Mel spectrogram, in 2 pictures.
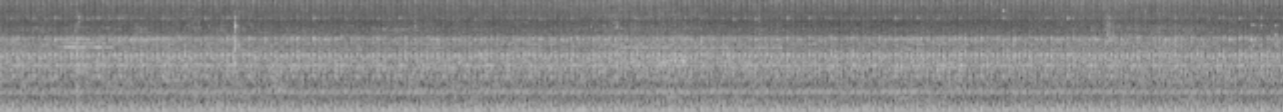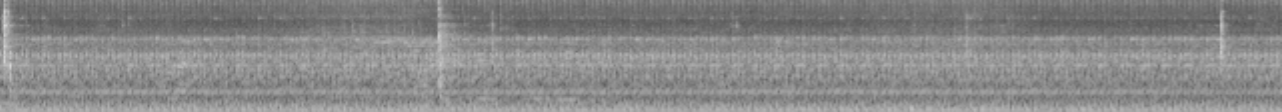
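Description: Engine idling steadily, with two sharp metal clinks, one about halfway through and one about three seconds later, from a socket wrench working the bolts of an excavator bucket's teeth.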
